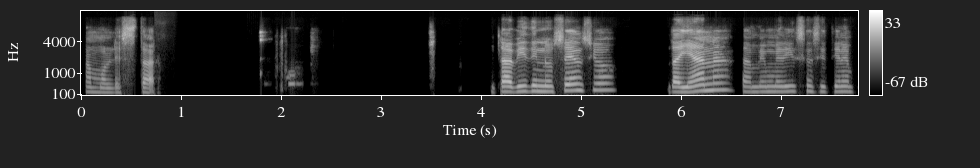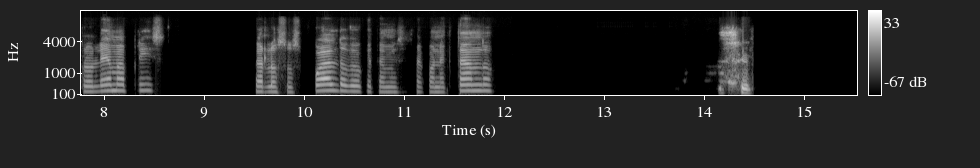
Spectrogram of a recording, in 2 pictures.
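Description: A woman speaks calmly, heard through an online call.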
